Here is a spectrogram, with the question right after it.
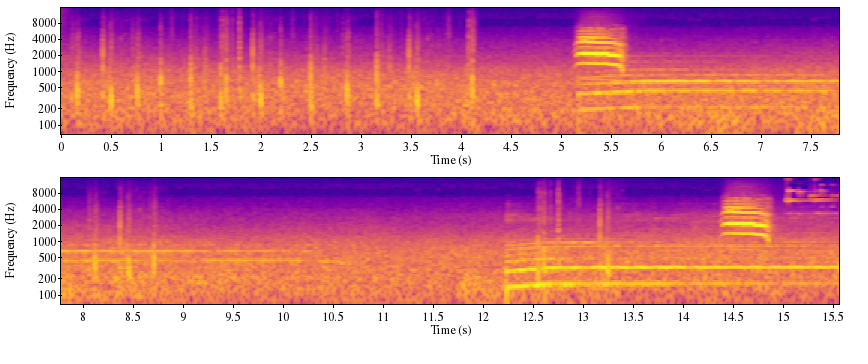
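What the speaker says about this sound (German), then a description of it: "Katze! Ja, eine sehr große Katze." A large cat meows in the puzzle adventure game Lost in Play. Two loud, clear meows about nine seconds apart sit over quiet ticking sounds and soft sustained music tones.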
